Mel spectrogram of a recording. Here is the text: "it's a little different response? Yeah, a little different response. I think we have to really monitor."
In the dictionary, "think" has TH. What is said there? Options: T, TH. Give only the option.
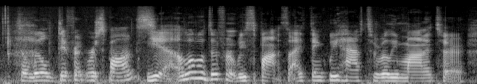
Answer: TH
